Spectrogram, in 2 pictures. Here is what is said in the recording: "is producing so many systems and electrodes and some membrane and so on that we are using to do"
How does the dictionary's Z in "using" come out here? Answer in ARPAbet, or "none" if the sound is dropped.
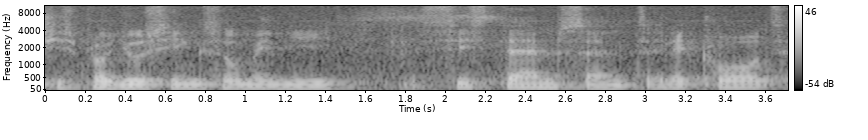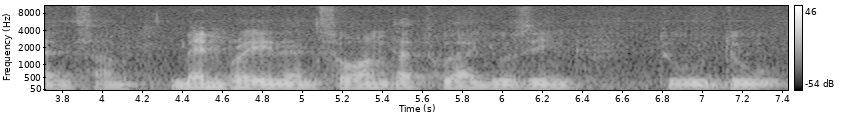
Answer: Z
